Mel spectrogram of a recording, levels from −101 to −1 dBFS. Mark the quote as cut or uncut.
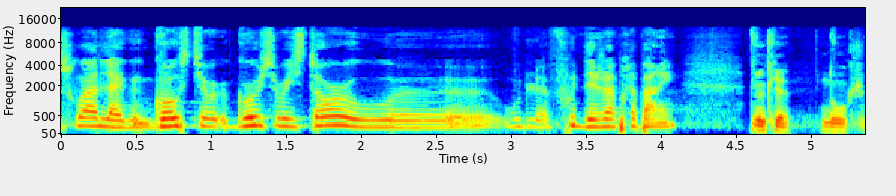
uncut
